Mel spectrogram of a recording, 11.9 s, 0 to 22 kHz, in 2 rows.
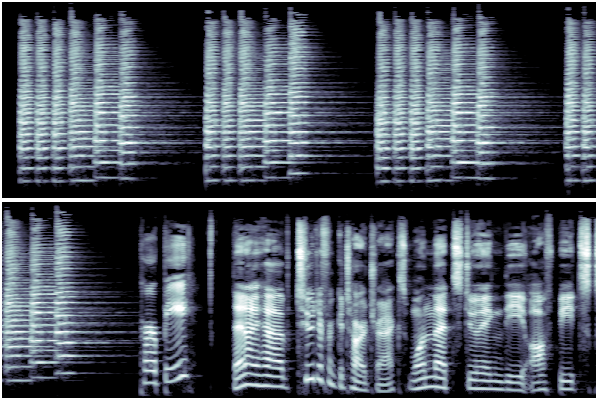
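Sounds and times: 
ska horn section playing bright brass phrases: 0.2 - 7.4
speech: 7.4 - 11.8.

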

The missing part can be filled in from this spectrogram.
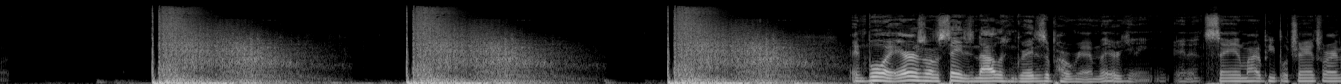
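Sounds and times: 
gunshot sound effects: 1.5 - 6.0, 6.7 - 8.7
speech: 8.5 - 13.4.

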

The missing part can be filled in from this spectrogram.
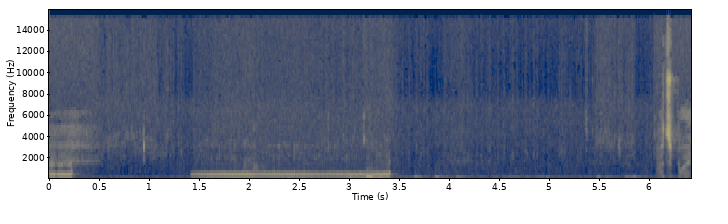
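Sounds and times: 
telephone call ringback tone: 0.0 - 0.3, 1.4 - 3.4.

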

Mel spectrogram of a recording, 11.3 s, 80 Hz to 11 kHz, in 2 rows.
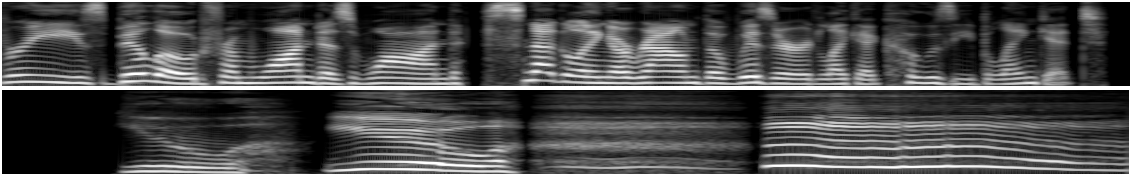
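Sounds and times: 
speech: 0.0 - 5.6, 6.2 - 8.9
person yawning with a long open-mouthed groan: 6.4 - 11.2
short softer breath: 8.3 - 9.4.

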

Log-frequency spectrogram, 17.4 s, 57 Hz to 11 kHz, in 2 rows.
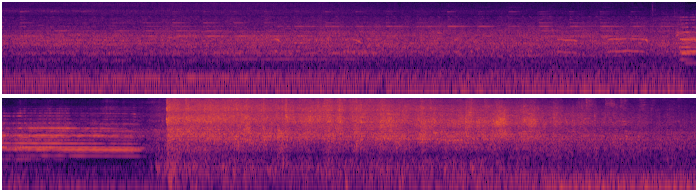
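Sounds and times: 
train rumbling: 0.0 - 17.3
train horn blast: 7.6 - 10.5.

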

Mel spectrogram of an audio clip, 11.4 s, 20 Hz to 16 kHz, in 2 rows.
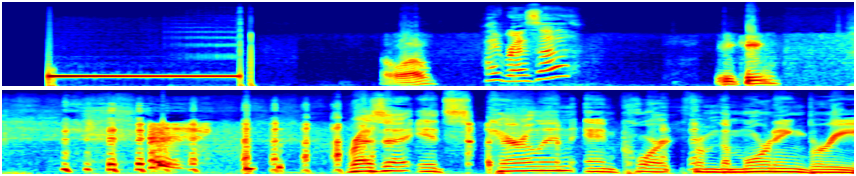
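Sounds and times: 
telephone dial tone while placing call: 0.3 - 1.6
speech: 2.6 - 3.9, 4.8 - 5.3, 6.1 - 11.3
laughter: 5.7 - 10.7.

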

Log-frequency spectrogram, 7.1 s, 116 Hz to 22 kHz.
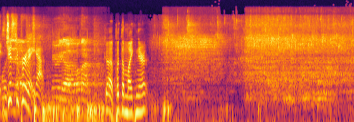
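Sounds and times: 
speech: 0.1 - 3.5
toilet flushing: 3.0 - 7.0.

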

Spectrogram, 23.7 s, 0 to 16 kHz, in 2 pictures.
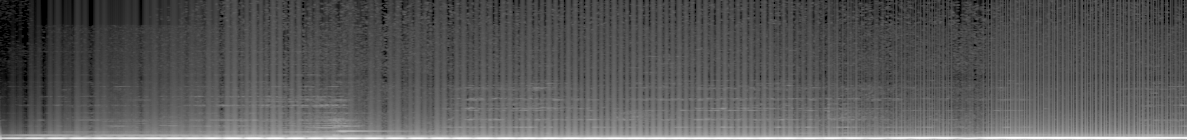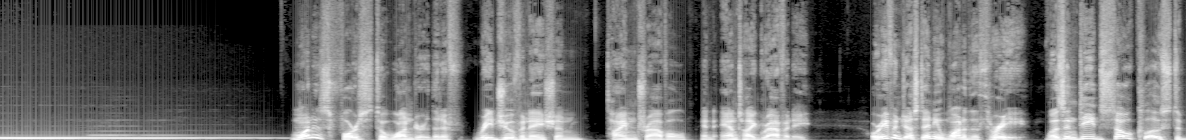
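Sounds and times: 
quartz singing bowls humming: 0.0 - 14.8
speech: 14.8 - 20.0, 20.6 - 23.7.

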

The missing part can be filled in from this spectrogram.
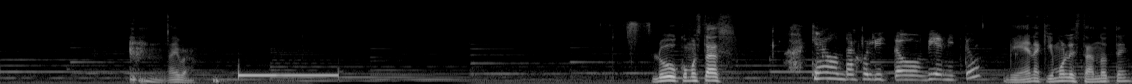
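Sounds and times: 
speech: 1.7 - 2.2, 6.3 - 7.4, 8.1 - 11.3
telephone ringback tone while dialing a call: 2.4 - 3.5.

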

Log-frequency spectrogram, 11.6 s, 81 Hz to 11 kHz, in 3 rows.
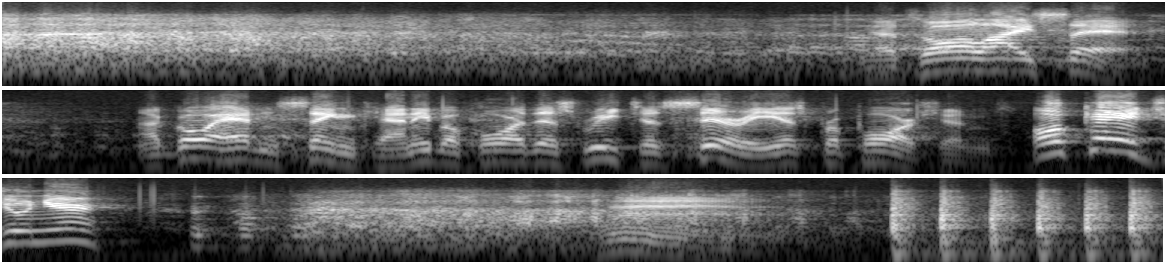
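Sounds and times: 
audience laughter: 0.0 - 5.8, 8.4 - 10.8
speech: 3.0 - 10.4
loud sharp knocking on a door: 10.7 - 11.6.

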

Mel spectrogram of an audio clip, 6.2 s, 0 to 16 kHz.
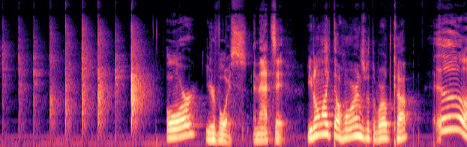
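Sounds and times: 
crisp evenly spaced hand claps: 0.0 - 2.2
speech: 2.2 - 6.2.

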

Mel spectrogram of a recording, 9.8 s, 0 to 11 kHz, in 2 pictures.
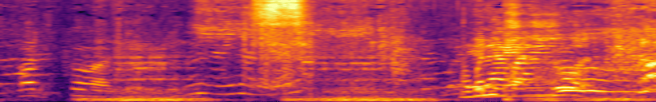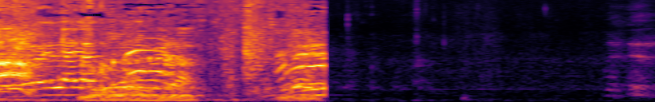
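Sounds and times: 
speech: 0.1 - 2.5, 3.4 - 6.3
aggressive lion roaring behind a fence: 0.7 - 7.4.

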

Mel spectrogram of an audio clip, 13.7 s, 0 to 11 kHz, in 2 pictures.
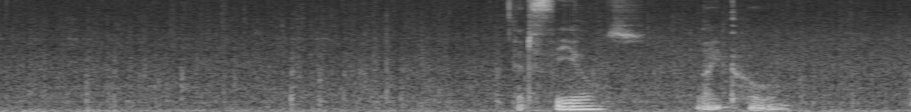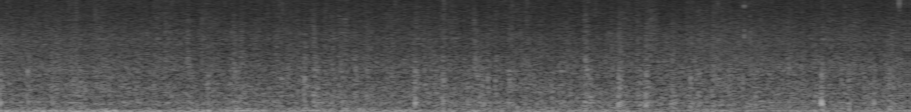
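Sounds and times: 
steady rain falling: 0.0 - 13.6
speech: 3.9 - 6.1.

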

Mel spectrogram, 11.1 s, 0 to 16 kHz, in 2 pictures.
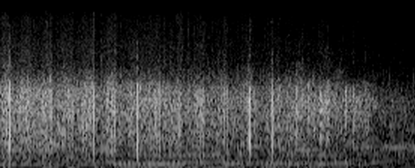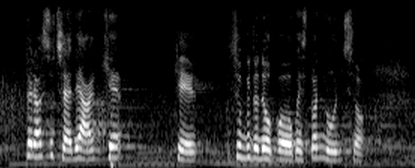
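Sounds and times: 
audience applause: 0.0 - 5.9
speech: 5.9 - 7.2, 7.8 - 10.7.

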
